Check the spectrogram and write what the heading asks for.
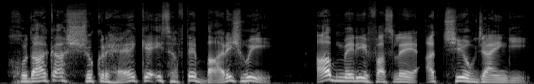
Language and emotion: Urdu, happy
